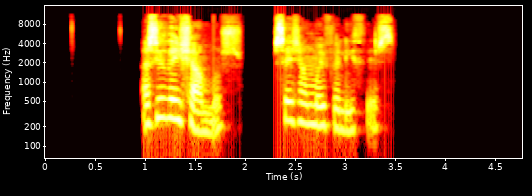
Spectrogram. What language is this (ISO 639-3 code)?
glg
